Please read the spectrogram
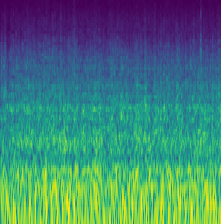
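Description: Steady low rumble and hiss inside a parked car's cabin, with no sudden sounds.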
